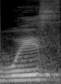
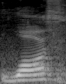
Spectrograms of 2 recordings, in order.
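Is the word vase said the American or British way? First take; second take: American; British. First: The vowel rhymes with 'face', like 'vays'. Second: The vowel is long, like 'vahz'. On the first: "कहते हैं American accent में" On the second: "कहते हैं British accent में"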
